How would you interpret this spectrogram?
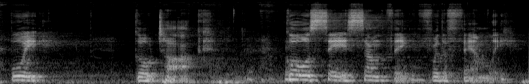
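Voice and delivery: lightly voiced Thai English accent, ordering his son to go speak; father's Thai English accent. Dad nudging his son to speak at the hearing, in a Thai English accent. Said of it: "beautiful Thai English accent".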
